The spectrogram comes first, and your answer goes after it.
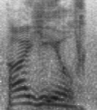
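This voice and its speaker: A man's voice: high-pitched, creaky, a bit bright, slight background noise, exaggerated voice. A man playing a good-natured, humble young contestant in an anime video game. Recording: music behind.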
